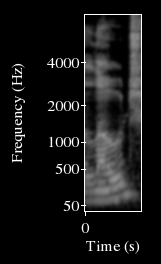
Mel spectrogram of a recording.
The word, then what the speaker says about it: LOGE: Uh loge which is pronounced lodge stands for live outside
